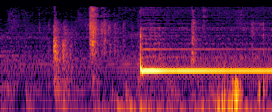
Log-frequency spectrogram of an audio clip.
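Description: Ringback tone of an outgoing telephone call: a single steady mid-pitched tone starts abruptly partway through and holds to the end, after faint scattered background noise.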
